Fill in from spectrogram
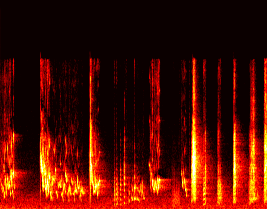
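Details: Pet budgerigars, including a white one, playing outside their cage; bursts of bright chirping and scratchy warbled notes, high and fast, separated by brief pauses, with sharp clicks near the end.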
